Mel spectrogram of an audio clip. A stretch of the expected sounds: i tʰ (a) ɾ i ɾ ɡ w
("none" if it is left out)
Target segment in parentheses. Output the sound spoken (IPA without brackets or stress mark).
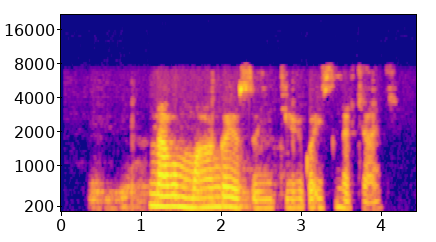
i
